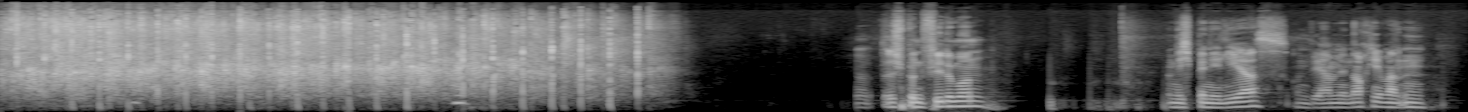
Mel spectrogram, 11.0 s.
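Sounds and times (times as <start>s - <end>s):
audience clapping: 0.0s - 5.2s
speech: 6.6s - 7.6s, 8.8s - 10.8s.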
